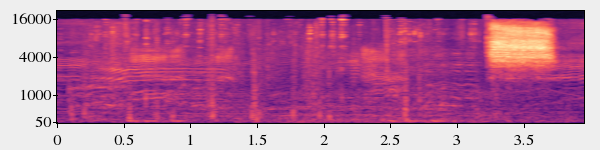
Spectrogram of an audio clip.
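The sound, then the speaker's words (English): Irregular goat hooves clopping on a crumbling stone platform jutting out over a pit, several steps mixed with four bleating goats tied to a rope, then a short, loud, bright burst of noise near the end. “A pale young man named Zagreus stood atop it, holding a rope tied to four stubborn goats.”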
